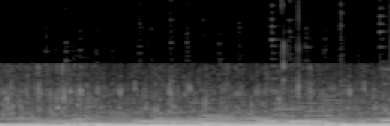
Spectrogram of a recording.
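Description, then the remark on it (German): Water trickles and babbles steadily, like a small stream splashing over stones, with a soft sustained tonal hum running underneath throughout. “Namenlos plätscherte ich vor mich hin.”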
